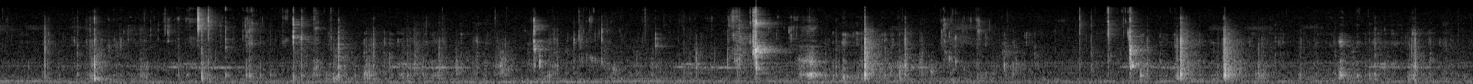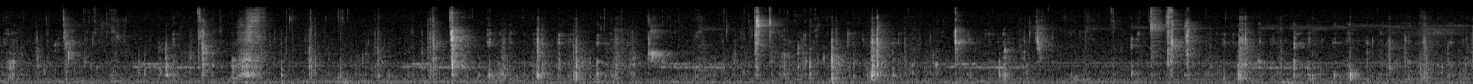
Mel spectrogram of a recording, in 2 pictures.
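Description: A person chewing and sucking on chicken feet in chili sauce, with irregular sharp mouth smacks and clicks.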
